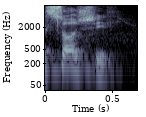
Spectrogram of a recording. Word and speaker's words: Xochitl: Exacto, ya cuando nos veamos, cuando a Sho la invite, es que acá, es más bien si se pronuncia como So, es que Xochitl.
